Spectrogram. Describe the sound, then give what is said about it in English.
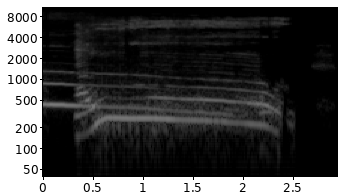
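A single wolf howl rises quickly in pitch, then holds a long, steady, mournful note for about two seconds before breaking off. It sounds loud, with no one talking. “Sorry, Andrew, should have prepped you for the howl.”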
